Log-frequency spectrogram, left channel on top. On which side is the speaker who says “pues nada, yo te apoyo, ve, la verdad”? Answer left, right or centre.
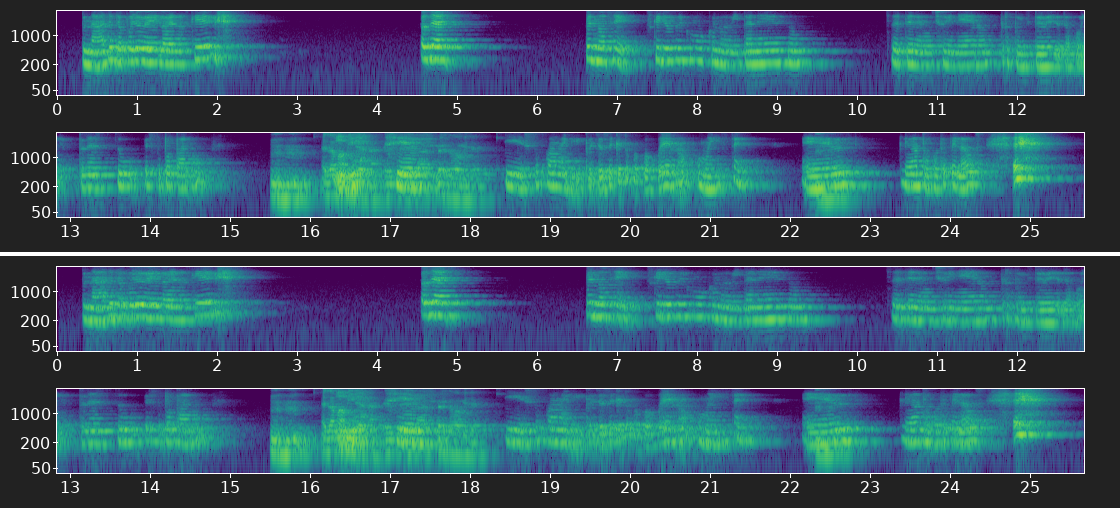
Left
